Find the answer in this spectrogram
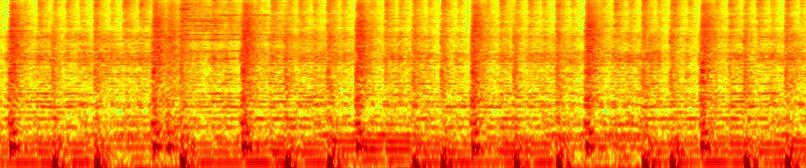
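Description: A live rock band playing through amplifiers: electric guitars over a drum kit keeping a steady beat.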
